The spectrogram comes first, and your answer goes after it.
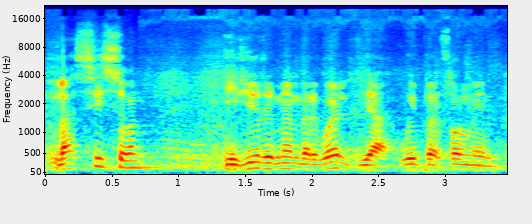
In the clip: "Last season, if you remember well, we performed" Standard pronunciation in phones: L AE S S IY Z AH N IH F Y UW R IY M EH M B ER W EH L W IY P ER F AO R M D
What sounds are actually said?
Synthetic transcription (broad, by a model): L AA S S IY S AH N IH F Y UW R IY M EH M B ER W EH L W IY P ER F AO R M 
